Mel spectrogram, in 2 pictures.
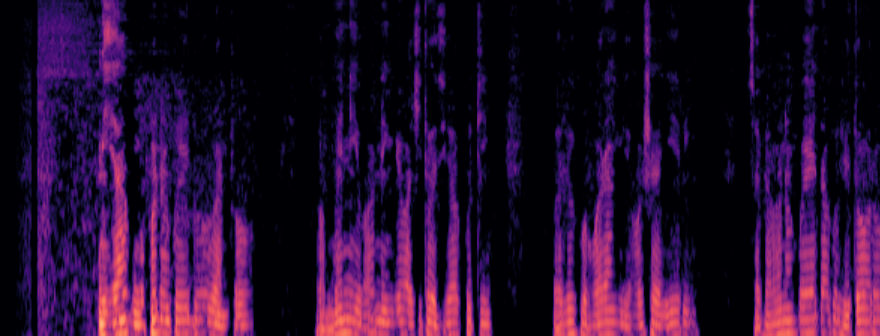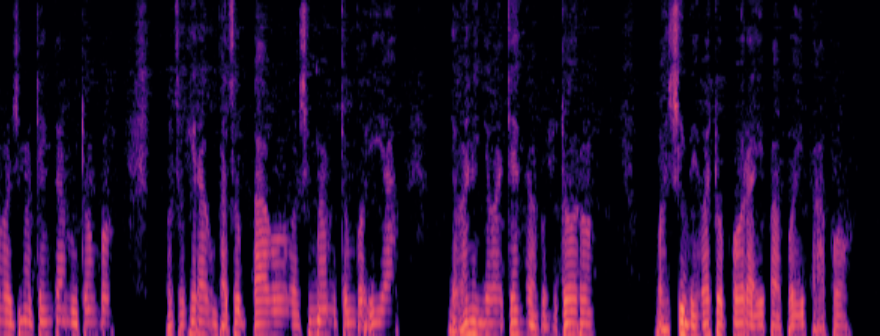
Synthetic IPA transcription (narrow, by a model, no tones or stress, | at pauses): mijaɡʱopanakwe̞ɗuʋantʰu | ʋa̰mwe̞niʋa̰ne̞ŋɡe̞ʋat͡ʃito̞ziʋakuti | ʋa̰rikurwaɾaŋɡe̞̰ɦo̞ʃaiːɾi | sakaʋanoŋɡo̞e̞ndakuʐito̞ɾo̞ʋat͡ʃino̞te̞ŋɡamito̞mbo̞ | kod͡zo̞keɾakumpat͡sokaʋo̞ʋat͡ʃimwamito̞mbo̞̰ʔija | ja̰ʋa̰ne̞ŋɡe̞ʋate̞ŋɡakuʐito̞ɾo̞ | ʋa̰t͡ʃibʱeʋato̞po̞ɾaipapo̞̰ipa̰ːpo̞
